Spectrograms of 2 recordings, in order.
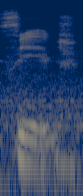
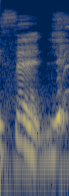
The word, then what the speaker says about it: Sidj: Mostly because people were pronouncing it, when they saw it the old way, they were pronouncing it siege. That's how I was pronouncing it. I right. thought that was my name! No, I want it to be Sidge.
